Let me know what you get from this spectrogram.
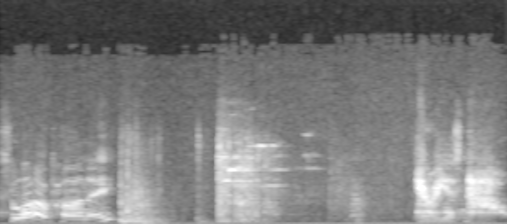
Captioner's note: door smashes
